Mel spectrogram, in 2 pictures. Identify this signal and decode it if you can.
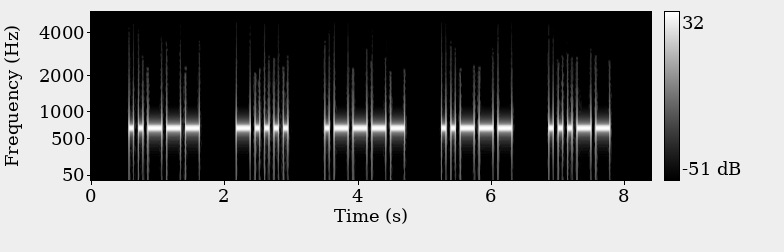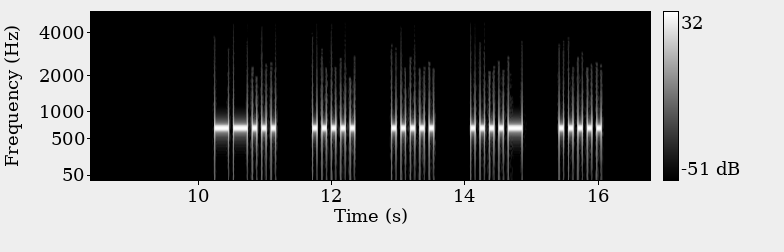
Morse code, heard as a keyed tone, about 17 wpm, spaced as for 10 wpm, 680 Hz. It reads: 26123 75545
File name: k7qo / Lesson 52 (8)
